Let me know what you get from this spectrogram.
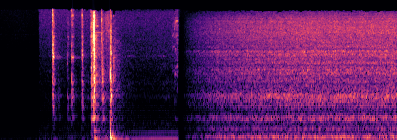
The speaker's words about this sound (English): Because it sounds so close, it's boiling a kettle. And then it clicks when it's boiled.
